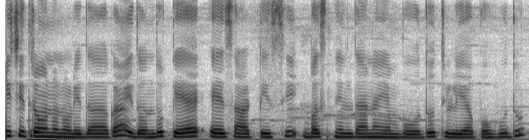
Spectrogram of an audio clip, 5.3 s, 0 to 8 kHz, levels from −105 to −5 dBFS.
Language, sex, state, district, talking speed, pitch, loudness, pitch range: Kannada, female, Karnataka, Bangalore, 115 wpm, 205 Hz, -16 LUFS, 190-230 Hz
